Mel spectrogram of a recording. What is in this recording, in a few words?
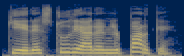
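he wants to study at the park, spanish, female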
